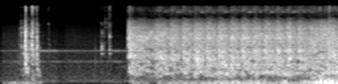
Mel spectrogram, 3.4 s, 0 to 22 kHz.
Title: 2016 NISSAN NAVARA/P0340 CMP Sensor Circuit Bank 1/Hard Starting/Cause & Remedy(Part 1)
